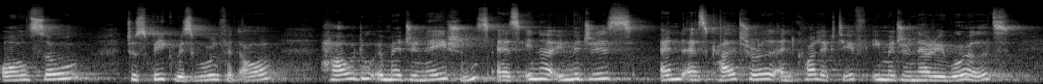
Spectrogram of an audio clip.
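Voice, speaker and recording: A woman with a German accent at a fairly high pitch and fairly slow pace, with ordinary pitch variation, audible room echo and noticeable background noise. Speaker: professor. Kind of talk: lecture. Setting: conference hall with audience. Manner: reading a prepared text, some hesitations.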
